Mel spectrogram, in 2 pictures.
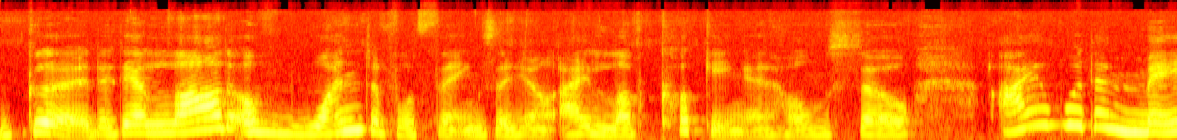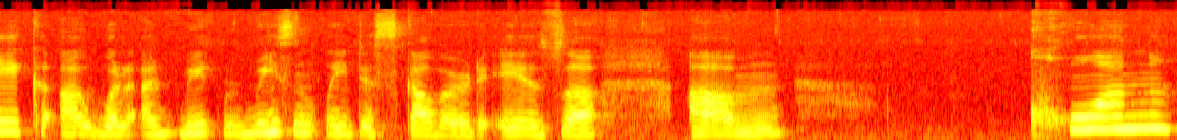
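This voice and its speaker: A woman's fairly high voice with a Chinese accent and very wide pitch swings. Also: fairly slow pace, big swings in loudness. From China. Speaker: author. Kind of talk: casual chat. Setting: video call.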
